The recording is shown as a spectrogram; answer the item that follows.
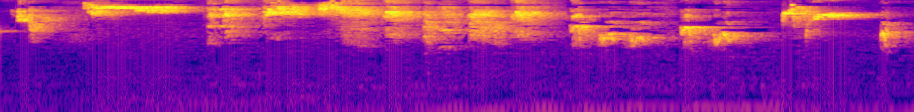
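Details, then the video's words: Orange-headed thrush song, a fast varied stream of high whistled and buzzy phrases, mostly very high-pitched, with notes dropping lower in short bursts toward the end; faint low hum beneath. "Suara Burung Anis Kembang"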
